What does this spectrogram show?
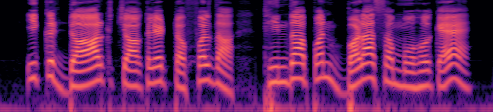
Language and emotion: Dogri, happy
